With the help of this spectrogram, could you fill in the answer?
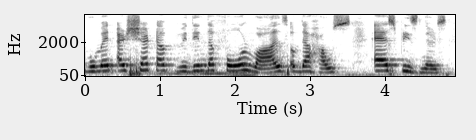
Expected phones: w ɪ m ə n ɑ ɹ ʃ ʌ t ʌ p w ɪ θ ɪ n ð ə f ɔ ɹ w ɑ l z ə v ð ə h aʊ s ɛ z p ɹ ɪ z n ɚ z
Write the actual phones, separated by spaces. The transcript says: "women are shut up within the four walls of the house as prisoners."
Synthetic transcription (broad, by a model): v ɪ m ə n ɑ ɹ ʃ ʌ t ʌ p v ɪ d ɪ n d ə f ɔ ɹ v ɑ l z ə v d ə h aʊ s ɛ z p ɹ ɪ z n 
